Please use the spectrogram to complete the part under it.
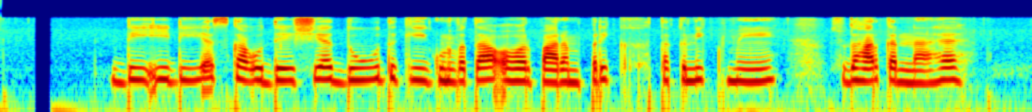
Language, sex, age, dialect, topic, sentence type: Hindi, female, 18-24, Garhwali, agriculture, statement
